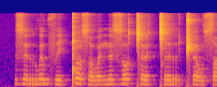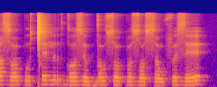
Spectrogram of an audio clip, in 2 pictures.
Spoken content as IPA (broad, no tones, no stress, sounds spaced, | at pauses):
z œ r w œ w f e ǃ u sˤ ø w ø n œ z ɔ ǀ œ ǀ ə r ǁ œ w sˤ ə zˤ o p o ǀ ɛ n ə r ɡ ɔ z œ w ɡ o w sˤ u p u zˤ u sˤ ø w f œ z ɛ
